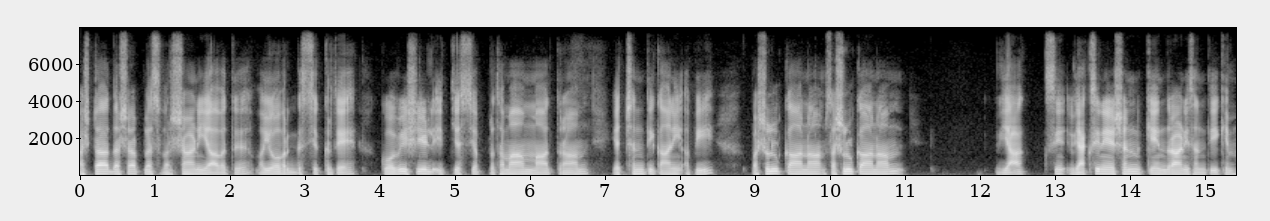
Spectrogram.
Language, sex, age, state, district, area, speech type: Sanskrit, male, 30-45, Karnataka, Bangalore Urban, urban, read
